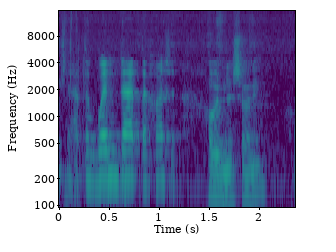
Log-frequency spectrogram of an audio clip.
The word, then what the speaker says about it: Haudenosaunee: Haundenosaunee and Anishinabewaki peoples. How do you know how to say that? The Wendat, the Haundenosaunee.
